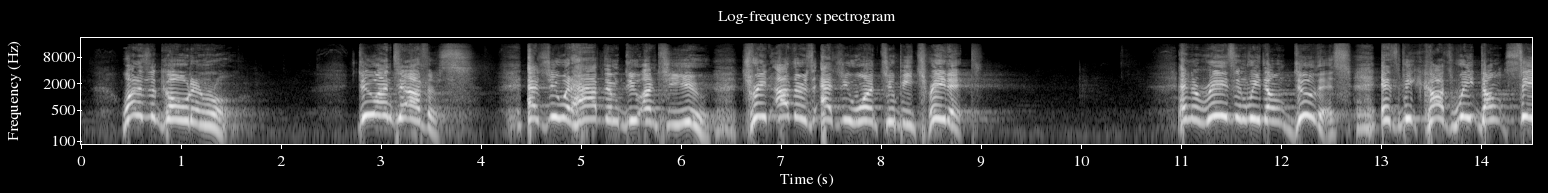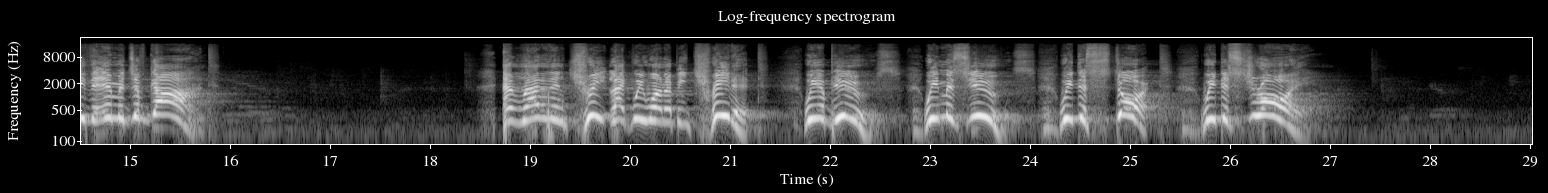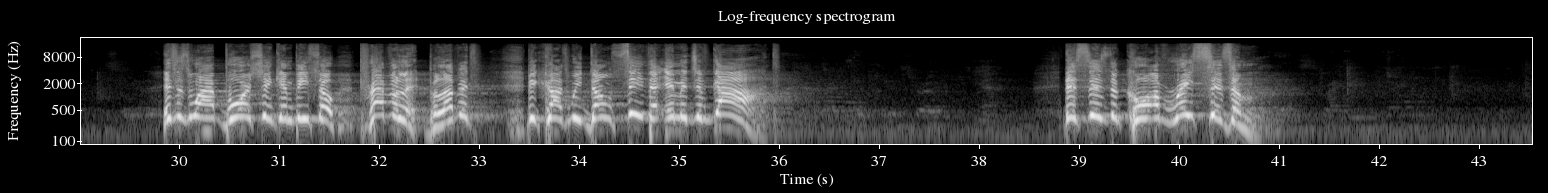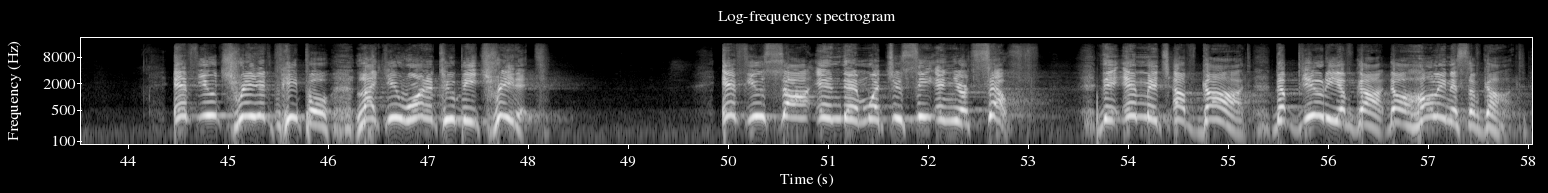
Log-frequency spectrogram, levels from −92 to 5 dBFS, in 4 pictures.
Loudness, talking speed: -13 LUFS, 115 wpm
